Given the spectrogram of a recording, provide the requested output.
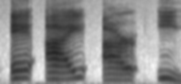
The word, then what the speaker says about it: Aire: his name is air air is pronounced air but it's spelled a-i-r-e he's air Webster now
